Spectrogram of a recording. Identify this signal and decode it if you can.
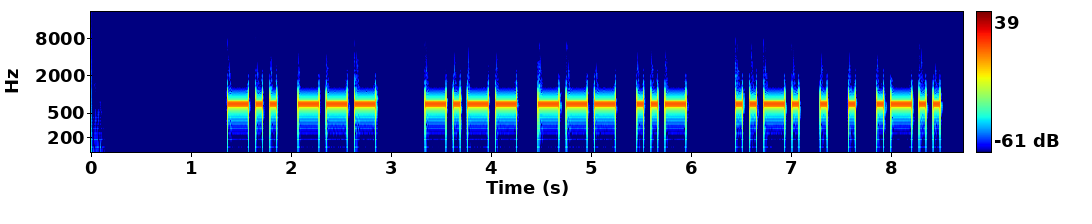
Morse code, heard as a keyed tone, about 17 wpm, 700 Hz. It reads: DO YOU FEEL
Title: Sentences from Top 1000 Words - Review Part 3 - 17wpm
